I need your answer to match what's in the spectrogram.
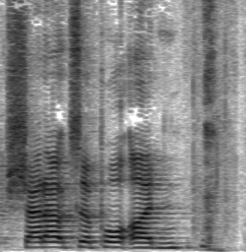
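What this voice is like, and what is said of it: Bad baritone British-accented impression. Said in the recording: “Is that your impression of me? ... Horribly, but yes. ... That was horrendous. ... I was trying to balance out the baritone with the British accent. It just wasn't happening.”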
